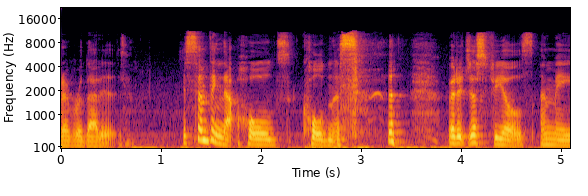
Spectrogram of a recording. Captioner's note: chuckles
